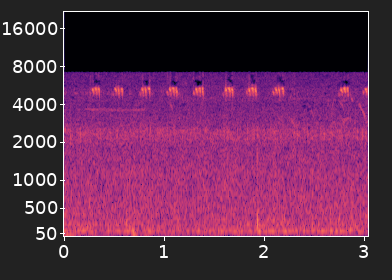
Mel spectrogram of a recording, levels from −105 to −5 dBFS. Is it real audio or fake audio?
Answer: fake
